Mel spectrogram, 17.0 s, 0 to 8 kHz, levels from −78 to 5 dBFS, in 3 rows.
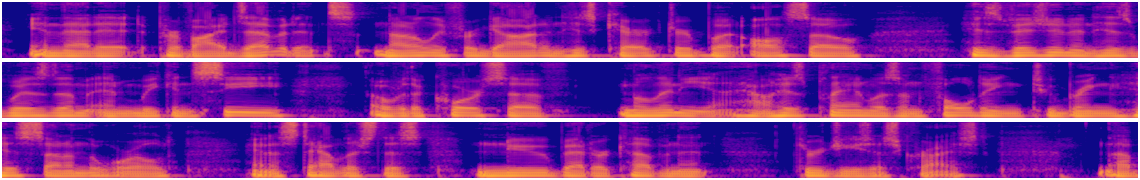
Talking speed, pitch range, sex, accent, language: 175 wpm, 85-100 Hz, male, American, English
